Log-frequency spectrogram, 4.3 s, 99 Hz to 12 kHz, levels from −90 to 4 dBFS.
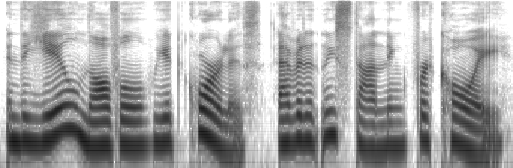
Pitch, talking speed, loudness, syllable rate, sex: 205 Hz, 155 wpm, -17 LUFS, 4.2 syllables/s, female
